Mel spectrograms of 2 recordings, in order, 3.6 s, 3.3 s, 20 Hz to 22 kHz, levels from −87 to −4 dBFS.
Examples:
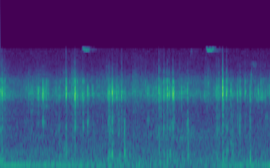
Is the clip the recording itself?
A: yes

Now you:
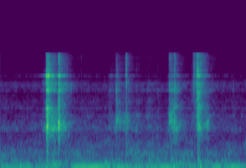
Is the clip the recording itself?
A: no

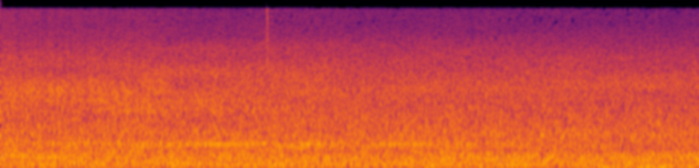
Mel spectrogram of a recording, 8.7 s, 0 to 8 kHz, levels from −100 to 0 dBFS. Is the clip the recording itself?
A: yes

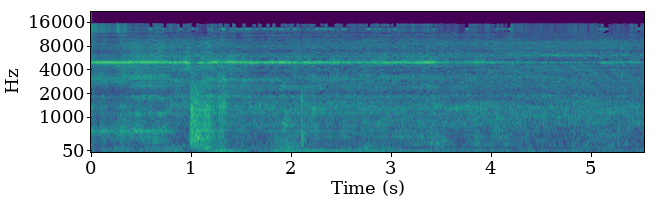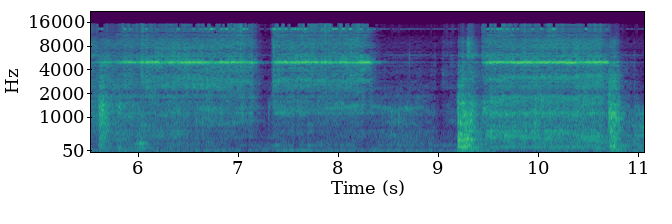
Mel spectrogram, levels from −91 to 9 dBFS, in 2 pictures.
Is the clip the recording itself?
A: no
